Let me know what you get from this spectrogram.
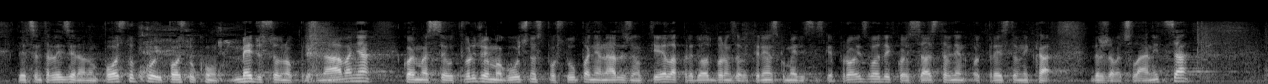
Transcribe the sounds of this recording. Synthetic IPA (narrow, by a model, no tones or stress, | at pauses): d̪e̞t̪se̞nt̪ɾaliziːɾano̞mpo̞st̪upkuipo̞st̪upkumme̞d͡ʒuso̞bno̞ɡ̚pɾiznaːʋaɲako̞imase̞ut̪ʋr̩d͡ʒuje̞mo̞ɡuːt͡ʃno̞st̪̚po̞st̪uːpaɲanaːd̪le̞ʒno̞ɡ̥̚t̪je̞ːlapɾe̞d̪o̞d̪̚bo̞ɾo̞mzaʋe̞t̪e̞ɾinanskome̞d̪it̪sinske̞pɾo̞izʋo̞d̪eko̞jijesast̪aʋʎe̞no̞̰d̪̚pɾe̞d̪t̪st̪aʋnika | d̪r̩ʒaʋat͡ʃlˠanit̪sa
